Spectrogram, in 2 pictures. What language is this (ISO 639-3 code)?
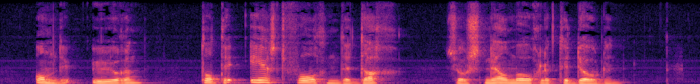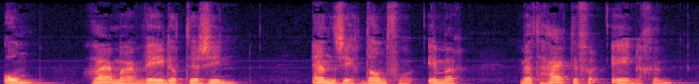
nld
